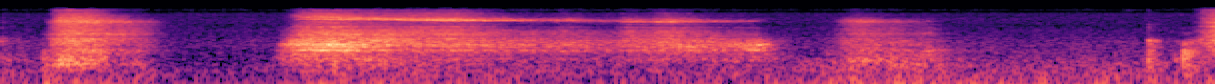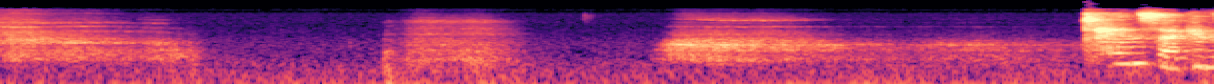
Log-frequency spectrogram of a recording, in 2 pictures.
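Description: Deep breaths taken during a live follow-along stretching workout, several separate inhale and exhale bursts with pauses between, close and fairly quiet, ending in a louder sharp breath.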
